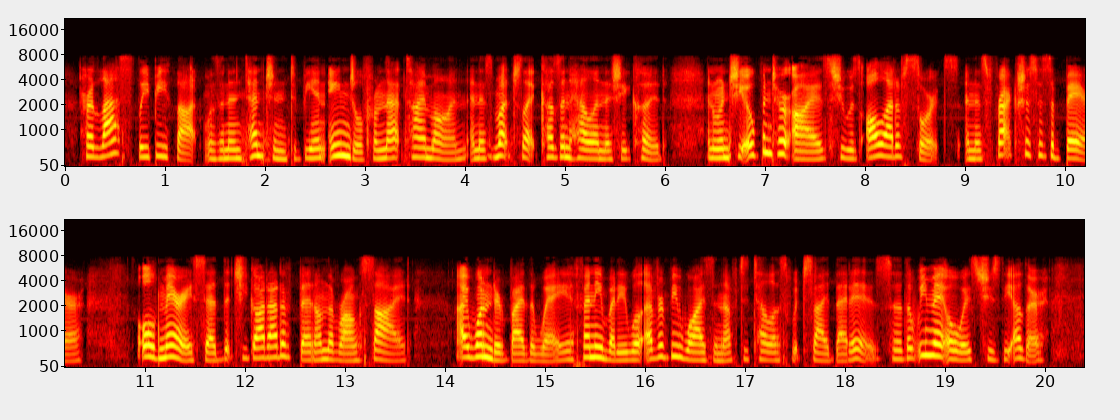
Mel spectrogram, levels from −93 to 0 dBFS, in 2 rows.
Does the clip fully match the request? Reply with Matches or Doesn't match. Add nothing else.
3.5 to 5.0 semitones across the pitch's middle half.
Matches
